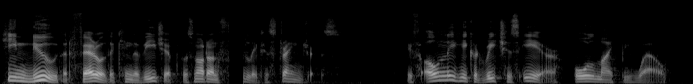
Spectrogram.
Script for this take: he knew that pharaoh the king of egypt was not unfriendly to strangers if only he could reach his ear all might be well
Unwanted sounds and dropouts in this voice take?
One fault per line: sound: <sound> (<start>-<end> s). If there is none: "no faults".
sound: dropout (2.3-2.4 s)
